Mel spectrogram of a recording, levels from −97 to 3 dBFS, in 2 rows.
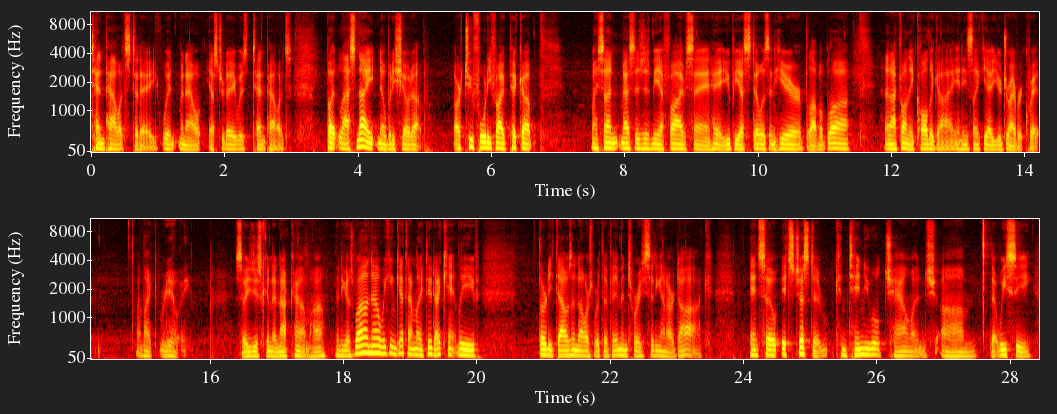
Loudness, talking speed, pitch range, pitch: -26 LUFS, 195 wpm, 105-125 Hz, 110 Hz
